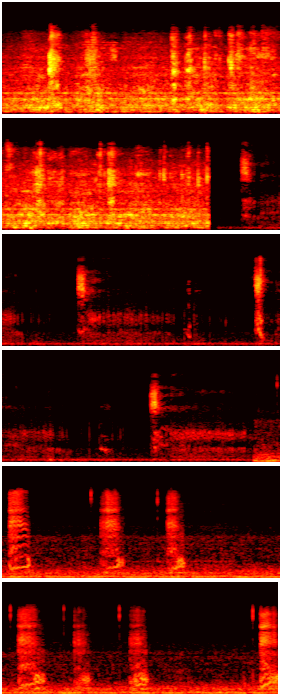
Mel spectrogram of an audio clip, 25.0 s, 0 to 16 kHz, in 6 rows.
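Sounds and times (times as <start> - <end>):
cat purring: 2.5 - 17.2, 17.8 - 20.3, 20.9 - 23.4, 24.5 - 25.0
cat meowing drawn out: 16.6 - 17.1, 18.0 - 19.4, 21.0 - 23.1, 24.6 - 25.0.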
